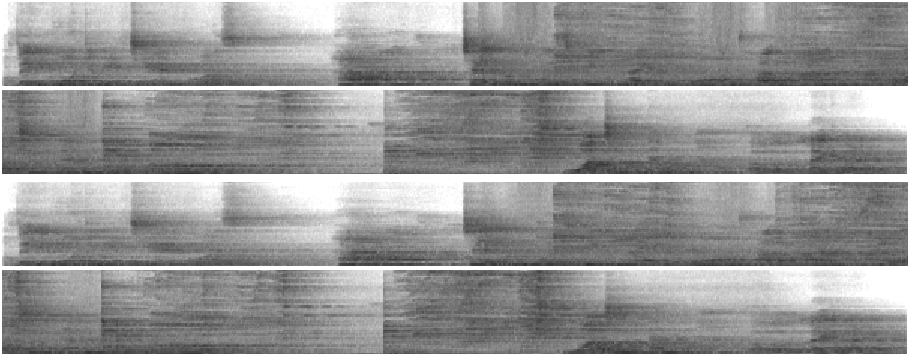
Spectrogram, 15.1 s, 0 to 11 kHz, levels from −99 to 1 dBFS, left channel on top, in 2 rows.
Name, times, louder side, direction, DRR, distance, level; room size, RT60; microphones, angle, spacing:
voice 1, 0.1-2.0 2.7-3.4 3.7-9.4 12.2-14.7, left 1 dB, 30° left, -5 dB, 1.2 m, -26 dB
sound 1, 4.0-8.3, left 2 dB, 85° left, 0.7 m, -35 dB
sound 2, 4.5-5.7 6.3-12.2 13.7-14.0, right 2 dB, 55° right, 1.5 m, -28 dB
6.9 x 5.7 x 4.0 m, 2.9 s
head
